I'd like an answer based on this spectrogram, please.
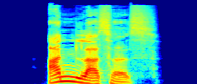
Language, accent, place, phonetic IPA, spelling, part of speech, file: German, Germany, Berlin, [ˈanˌlasəs], Anlasses, noun, De-Anlasses.ogg
- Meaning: genitive singular of Anlass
